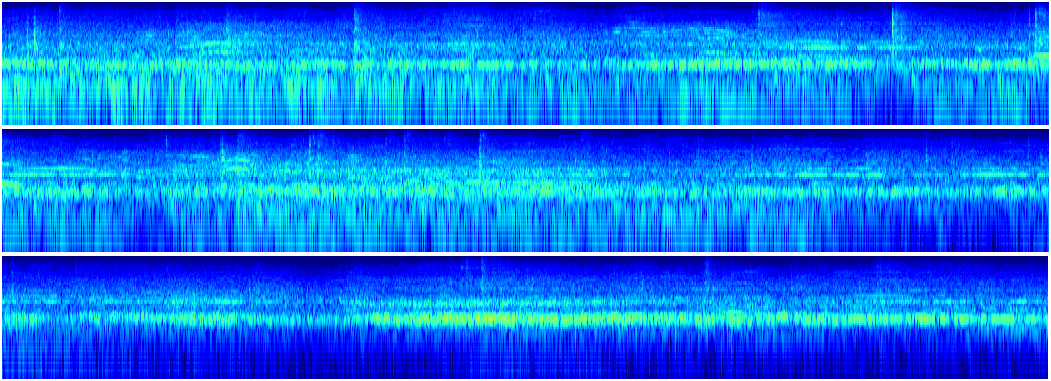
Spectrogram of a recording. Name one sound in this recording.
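Skates scrape and hiss on ice.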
